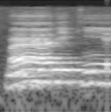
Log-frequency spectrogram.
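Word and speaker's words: مالك: Pada ayat yang keempat ini kebanyakan orang itu salah pada huruf kafnya. Karena ada yang bacanya huruf ee qf ini karena ketebalannya itu orang bacanya ada yaumiddin. Sedangkan yang betulnya itu agak ditipiskan seperti huruf kaf maiki yaumiddin.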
